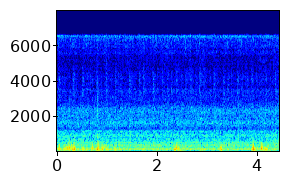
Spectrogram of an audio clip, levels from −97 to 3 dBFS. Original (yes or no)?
yes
